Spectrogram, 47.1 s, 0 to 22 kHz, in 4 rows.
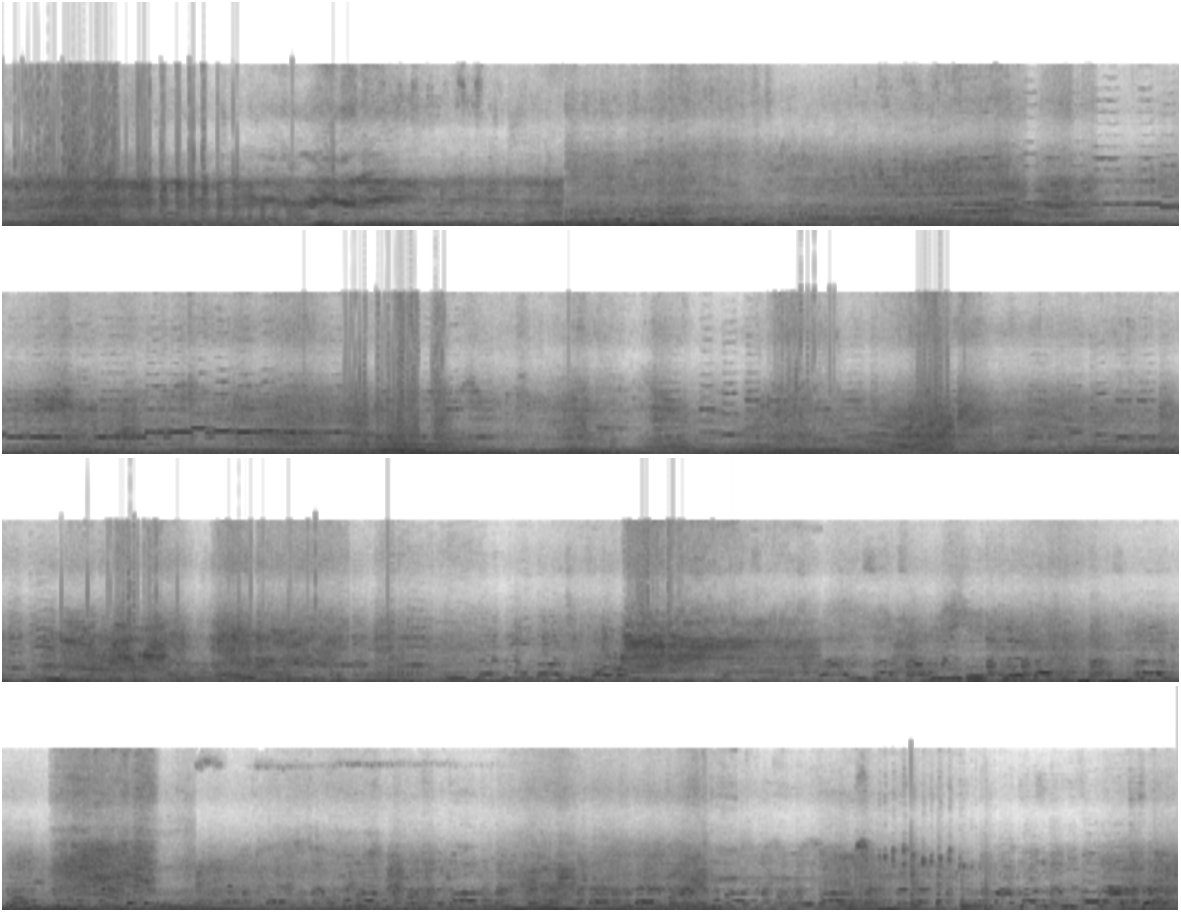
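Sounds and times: motorcycle engines revving: 0:00.0 - 0:47.0.

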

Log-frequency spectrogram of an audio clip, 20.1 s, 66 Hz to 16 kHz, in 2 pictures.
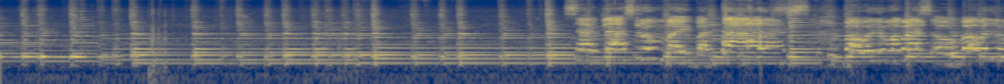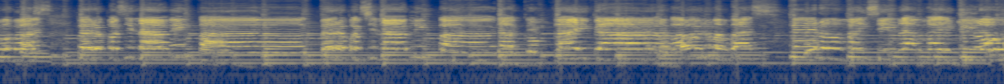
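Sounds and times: ukulele strumming chords: 0:00.0 - 0:20.0
women singing together: 0:05.7 - 0:20.0.

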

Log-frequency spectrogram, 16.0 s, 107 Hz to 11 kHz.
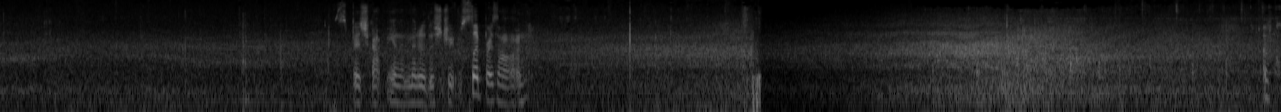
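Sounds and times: car passing: 0:00.0 - 0:16.0
street traffic noise: 0:00.0 - 0:16.0.

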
